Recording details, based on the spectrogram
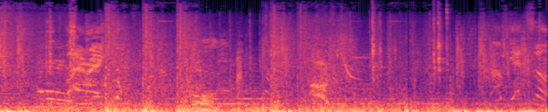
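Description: Rapid gunfire from Halo: Combat Evolved, loud and dense bursts with booming impacts filling the whole stretch, mixed with battle chatter and shouting voices.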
